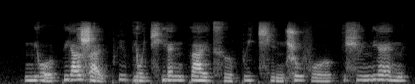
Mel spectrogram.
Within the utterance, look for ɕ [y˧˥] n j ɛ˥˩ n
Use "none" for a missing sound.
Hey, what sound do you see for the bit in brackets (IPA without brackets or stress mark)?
y˧˥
